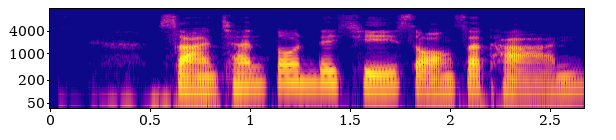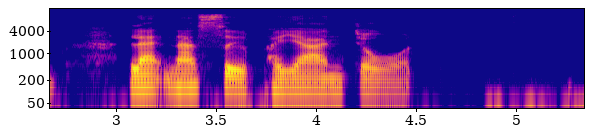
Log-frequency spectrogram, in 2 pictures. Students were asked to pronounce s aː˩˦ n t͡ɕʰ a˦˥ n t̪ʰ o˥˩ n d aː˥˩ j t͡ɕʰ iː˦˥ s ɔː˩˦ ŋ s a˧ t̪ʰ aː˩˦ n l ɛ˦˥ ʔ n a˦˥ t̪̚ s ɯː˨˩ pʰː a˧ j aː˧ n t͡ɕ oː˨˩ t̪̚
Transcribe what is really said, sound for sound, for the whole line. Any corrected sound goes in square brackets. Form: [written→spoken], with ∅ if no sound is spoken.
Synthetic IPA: s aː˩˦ n t͡ɕʰ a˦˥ n [t̪ʰ→t̪] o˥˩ n d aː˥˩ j t͡ɕʰ iː˦˥ s ɔː˩˦ ŋ s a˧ t̪ʰ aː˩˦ n l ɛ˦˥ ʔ n a˦˥ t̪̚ s ɯː˨˩ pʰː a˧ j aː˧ n t͡ɕ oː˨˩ t̪̚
